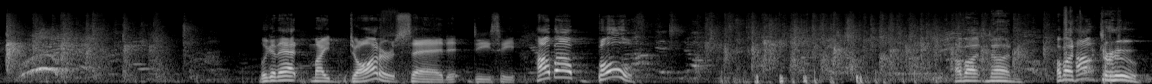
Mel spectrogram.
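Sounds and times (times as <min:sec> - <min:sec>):
audience clapping in a poll during a pop culture show: 0:00.0 - 0:02.0, 0:06.9 - 0:10.9
speech: 0:02.6 - 0:07.2, 0:09.6 - 0:11.5.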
